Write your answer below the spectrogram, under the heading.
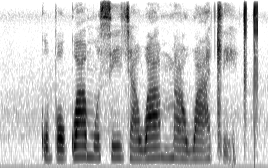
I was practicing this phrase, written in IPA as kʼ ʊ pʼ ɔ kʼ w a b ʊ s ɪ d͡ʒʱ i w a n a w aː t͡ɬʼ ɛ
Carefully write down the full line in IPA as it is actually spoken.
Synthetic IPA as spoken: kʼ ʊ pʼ ɔ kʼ w a m ʊ s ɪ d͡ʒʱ a w a m a w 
